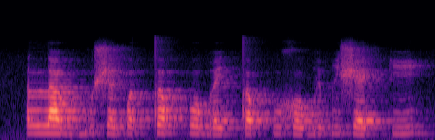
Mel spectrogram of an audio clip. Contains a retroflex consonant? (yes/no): no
